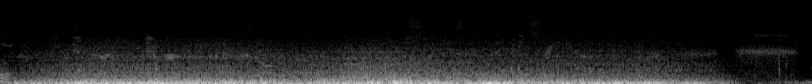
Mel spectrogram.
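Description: Wind buffeting the microphone: a loud, uneven low rumble that dies away about seven seconds in.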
